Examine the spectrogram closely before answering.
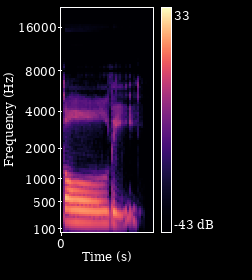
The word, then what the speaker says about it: bully: So I don't want people to say bully. It's like you're making an L and B at the same time. So you can put your tongue in the L position first and then open your lips for the B. Bull, bull, and then lee, bully. Because you don't really say any vowel at all. It's not a U, it's not an O, it's not even an it's just the L noise.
